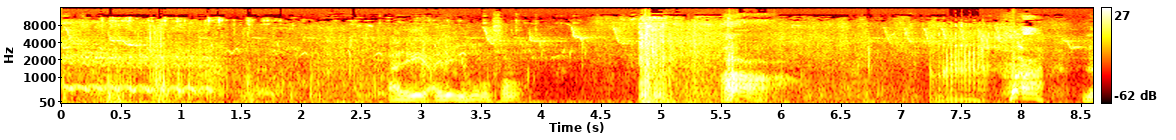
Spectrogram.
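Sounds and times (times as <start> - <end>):
horse whinnying: 0.0 - 1.9
horse hooves clopping on hard ground: 0.0 - 4.1
speech: 2.7 - 4.0, 8.0 - 8.6.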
